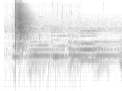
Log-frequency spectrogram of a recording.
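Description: A clapperboard snaps shut once, a sharp clap about a third of a second in. Music with held notes follows.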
